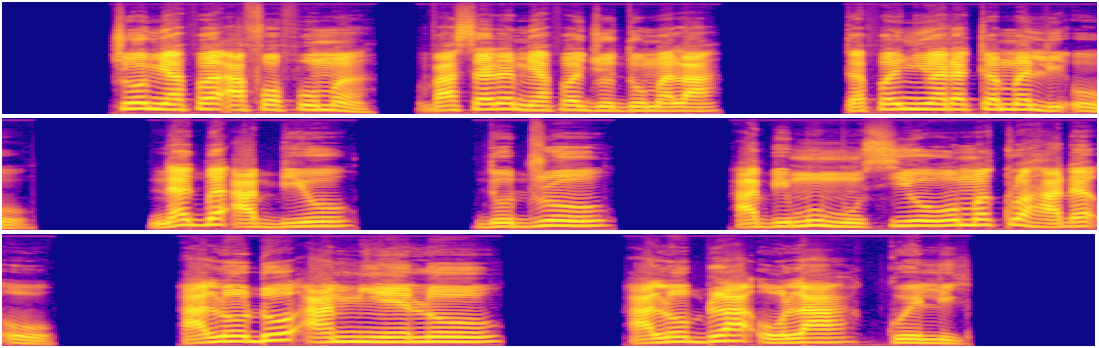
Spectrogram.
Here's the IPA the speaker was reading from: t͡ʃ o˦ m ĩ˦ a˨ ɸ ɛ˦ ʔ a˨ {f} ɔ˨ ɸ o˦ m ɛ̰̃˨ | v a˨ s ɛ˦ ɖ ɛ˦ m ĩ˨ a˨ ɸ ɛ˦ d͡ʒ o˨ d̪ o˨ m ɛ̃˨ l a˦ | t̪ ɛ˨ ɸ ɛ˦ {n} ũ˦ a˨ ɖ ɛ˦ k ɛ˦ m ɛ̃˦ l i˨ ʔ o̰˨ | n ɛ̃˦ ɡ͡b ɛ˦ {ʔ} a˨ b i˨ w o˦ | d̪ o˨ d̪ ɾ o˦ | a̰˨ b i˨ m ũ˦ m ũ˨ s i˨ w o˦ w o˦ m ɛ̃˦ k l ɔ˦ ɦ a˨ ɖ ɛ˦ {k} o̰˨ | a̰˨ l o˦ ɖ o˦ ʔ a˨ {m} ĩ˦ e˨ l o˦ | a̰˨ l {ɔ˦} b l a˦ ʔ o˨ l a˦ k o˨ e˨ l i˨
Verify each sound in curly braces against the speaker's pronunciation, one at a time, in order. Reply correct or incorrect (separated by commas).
correct, incorrect, correct, incorrect, correct, incorrect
